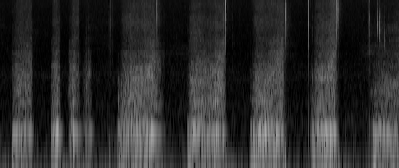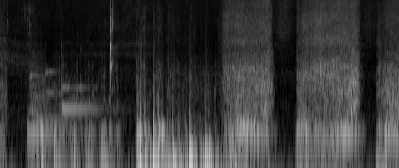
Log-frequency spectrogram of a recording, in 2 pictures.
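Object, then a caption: Foam microphone windscreen. Long nails scratch and tap a black foam windscreen on a microphone, and fingers briefly touch the black mic body. The result is a run of close, muffled, bass-heavy rustling bursts separated by short pauses. Midway comes a quieter stretch with faint tonal ringing, followed by louder, denser scratching.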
